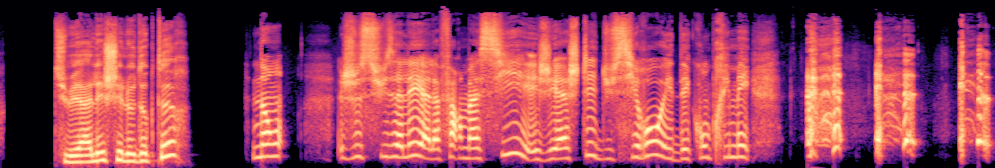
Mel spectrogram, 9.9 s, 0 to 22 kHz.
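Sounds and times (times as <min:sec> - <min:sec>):
speech: 0:00.6 - 0:01.9, 0:02.5 - 0:08.4
person with the flu coughing: 0:08.1 - 0:09.9.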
